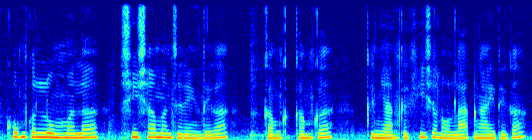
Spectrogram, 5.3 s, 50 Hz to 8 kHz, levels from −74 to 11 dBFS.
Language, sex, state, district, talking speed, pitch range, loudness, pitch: Wancho, female, Arunachal Pradesh, Longding, 200 wpm, 195-235 Hz, -15 LUFS, 215 Hz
